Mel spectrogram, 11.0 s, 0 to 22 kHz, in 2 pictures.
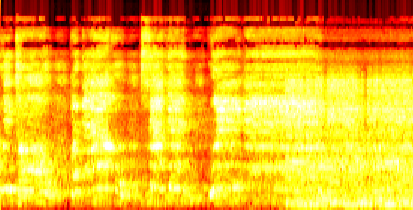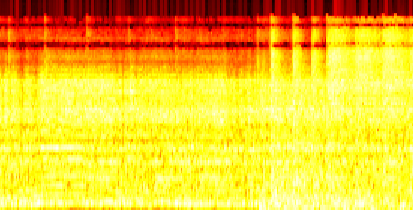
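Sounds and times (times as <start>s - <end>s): electric guitar: 3.7s - 11.0s
bass guitar: 3.8s - 11.0s
drums: 3.8s - 11.0s.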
